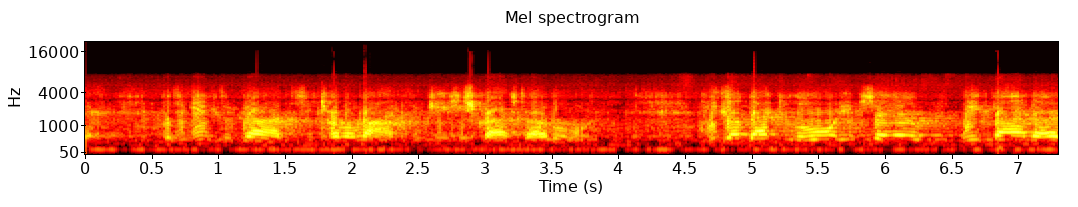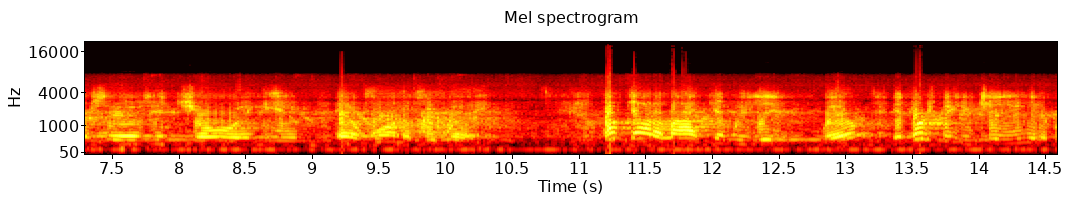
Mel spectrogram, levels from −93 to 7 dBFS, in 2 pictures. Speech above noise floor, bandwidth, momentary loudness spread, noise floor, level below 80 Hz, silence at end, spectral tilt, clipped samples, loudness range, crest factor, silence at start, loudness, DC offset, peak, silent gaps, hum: 21 dB; 10.5 kHz; 15 LU; -37 dBFS; -70 dBFS; 0 s; -2 dB/octave; under 0.1%; 3 LU; 18 dB; 0 s; -16 LUFS; under 0.1%; 0 dBFS; none; none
